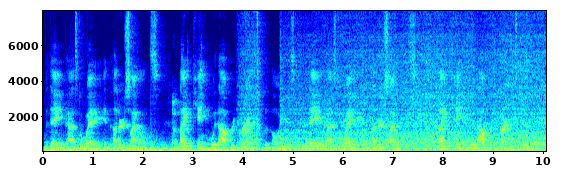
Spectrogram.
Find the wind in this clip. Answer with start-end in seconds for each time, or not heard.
0.0-10.0.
